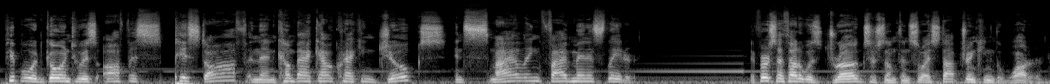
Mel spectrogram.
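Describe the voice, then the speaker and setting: An actor playing a paranoid, blunt ex-employee whistleblower, giving casual, conspiratorial interview answers. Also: male voice, mid-range voice, lively intonation, normal speed, natural voice. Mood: agitated.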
